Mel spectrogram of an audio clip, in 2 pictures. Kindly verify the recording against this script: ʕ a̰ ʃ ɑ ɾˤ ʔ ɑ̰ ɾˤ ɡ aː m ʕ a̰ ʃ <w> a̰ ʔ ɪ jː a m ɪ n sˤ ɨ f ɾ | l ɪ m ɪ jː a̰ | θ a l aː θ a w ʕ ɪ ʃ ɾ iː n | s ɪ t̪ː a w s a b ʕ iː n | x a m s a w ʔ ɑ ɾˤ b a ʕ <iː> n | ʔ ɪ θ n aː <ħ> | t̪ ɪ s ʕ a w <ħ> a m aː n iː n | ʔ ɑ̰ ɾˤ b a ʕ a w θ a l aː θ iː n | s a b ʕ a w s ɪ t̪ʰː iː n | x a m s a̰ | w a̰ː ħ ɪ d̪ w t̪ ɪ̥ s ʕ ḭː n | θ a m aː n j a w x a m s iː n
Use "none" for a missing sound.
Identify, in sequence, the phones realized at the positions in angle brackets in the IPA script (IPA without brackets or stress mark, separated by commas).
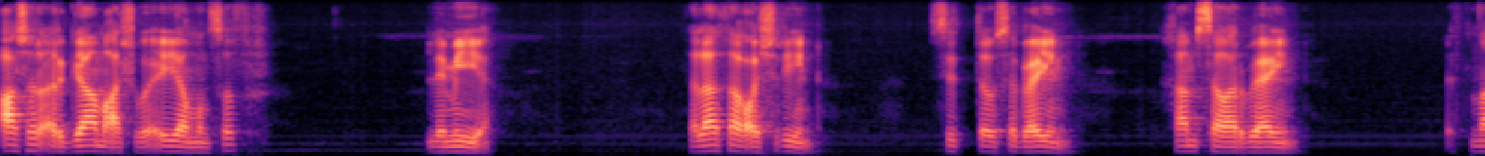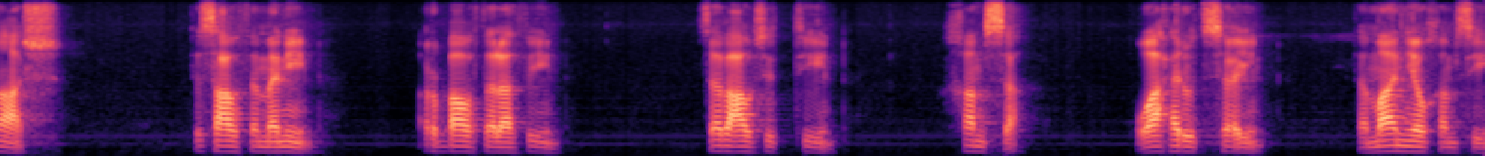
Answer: w, iː, ʃ, θ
